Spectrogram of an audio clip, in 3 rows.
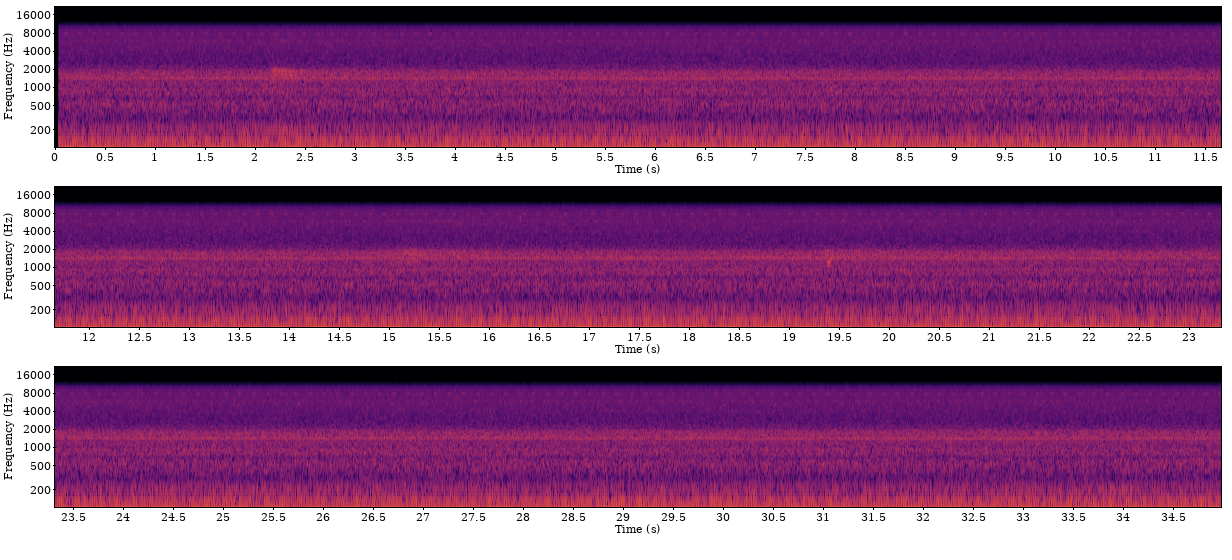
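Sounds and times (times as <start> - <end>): steady low hum: 0.0 - 34.9
thin high whine: 2.1 - 3.1, 14.2 - 18.2.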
